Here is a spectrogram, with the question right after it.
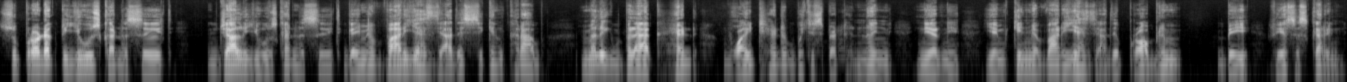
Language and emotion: Kashmiri, neutral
